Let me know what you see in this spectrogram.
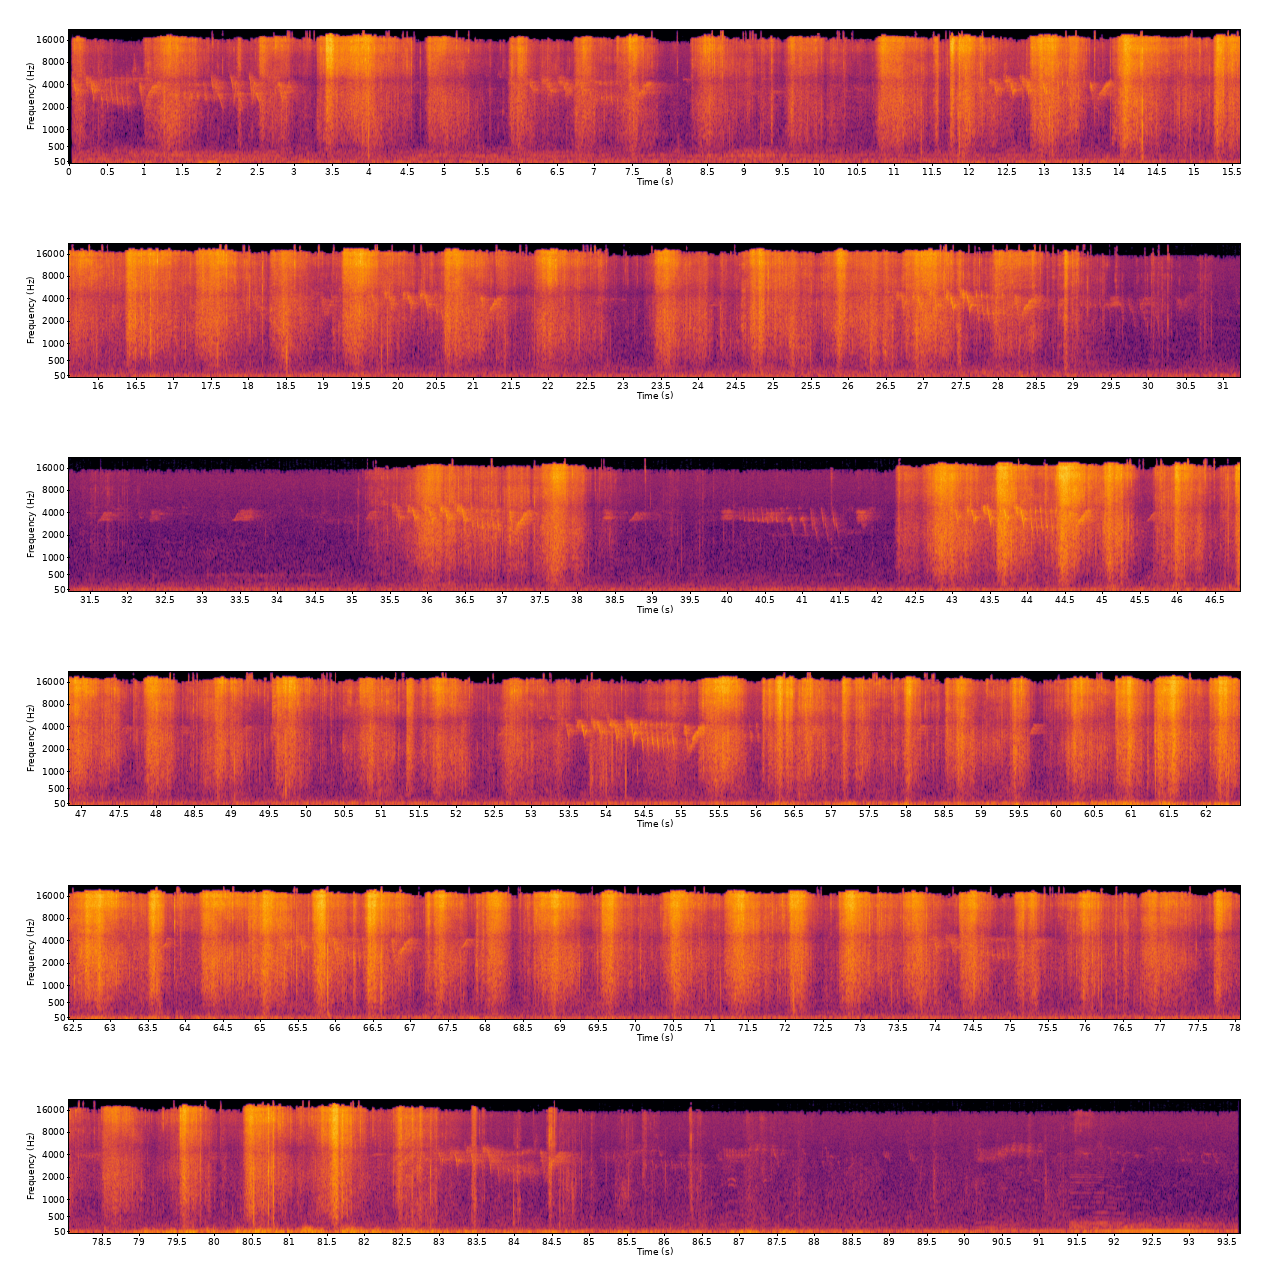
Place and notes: otterlo, houtkampweg, kröller-müller museum - steps on dry leaves
in the museum park, walking on dry leaves
international soundmap : social ambiences/ listen to the people in & outdoor topographic field recordings
houtkampweg, kröller-müller museum, park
